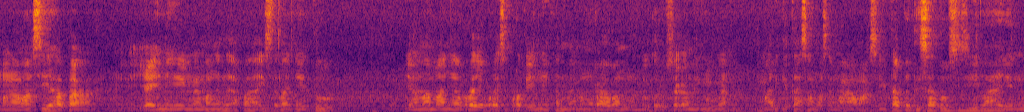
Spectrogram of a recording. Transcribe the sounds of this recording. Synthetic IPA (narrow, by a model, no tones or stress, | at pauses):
məŋawasiapa | ja̰inimemaŋa̰paḭst̪ilad͡ʒait̪u | jaŋnamaɲapɾajapəɾajasə̥pərt̪iːnikanmemaŋrawanunt̪ʊkːəɾusakanliŋɡuŋan | maɾikit̪asamasama̰a̰wa̰sit̪apidisat̪usis̬ilaɪn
